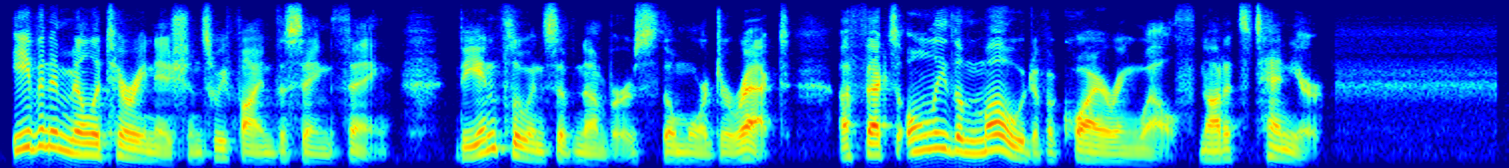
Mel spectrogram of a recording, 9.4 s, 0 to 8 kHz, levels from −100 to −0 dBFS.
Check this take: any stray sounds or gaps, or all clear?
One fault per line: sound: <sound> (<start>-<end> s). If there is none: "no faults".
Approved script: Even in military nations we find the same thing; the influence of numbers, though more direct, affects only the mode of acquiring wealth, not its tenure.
no faults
